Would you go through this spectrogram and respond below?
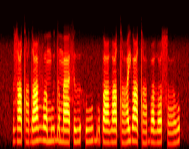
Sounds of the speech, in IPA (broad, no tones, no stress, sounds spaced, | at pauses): z o tˤ ɛ̤ dˤ ɛ v ʌ m u d ʌ m aː s ɯː h uː b o p ʌː ðˤ u tˤ o̤ j uː tˤ ṳ b o ðˤ u sˤ o̤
